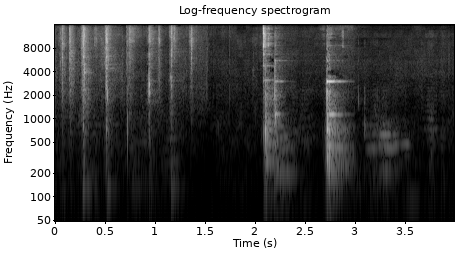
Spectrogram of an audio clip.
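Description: Cream with a pinch of salt is mixed in a bowl with a utensil: a quick run of light, rhythmic clinks against the bowl, a pause, then two louder scraping knocks and fading stirring, fairly quiet and without talk.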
